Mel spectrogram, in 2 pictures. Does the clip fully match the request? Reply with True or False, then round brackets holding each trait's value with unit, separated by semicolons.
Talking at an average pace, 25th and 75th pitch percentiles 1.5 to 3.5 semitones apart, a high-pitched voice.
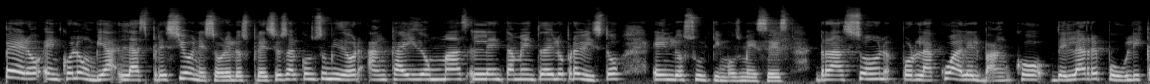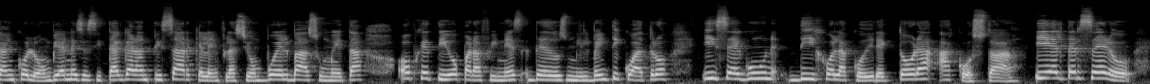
True (145 wpm; 3.2 semitones; 220 Hz)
